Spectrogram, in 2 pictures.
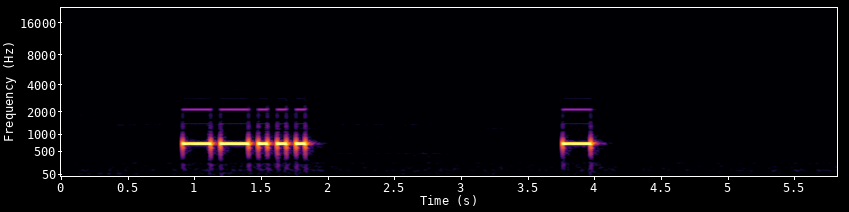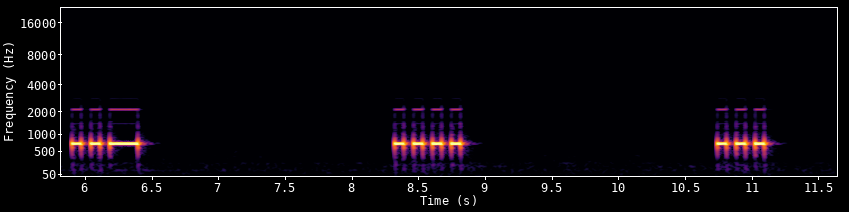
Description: Morse code, heard as a keyed tone, about 17 wpm, spaced as for 4 wpm, 710 Hz. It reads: 7TUHS
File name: CW-Online-Kurs / Anfänger / Lektion 012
